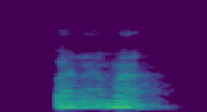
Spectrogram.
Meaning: Panama (a country in Central America)
- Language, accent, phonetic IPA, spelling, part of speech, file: Catalan, Valencia, [pa.naˈma], Panamà, proper noun, LL-Q7026 (cat)-Panamà.wav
